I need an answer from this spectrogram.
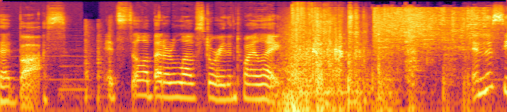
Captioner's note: whoosh, junk crash, glass breaking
